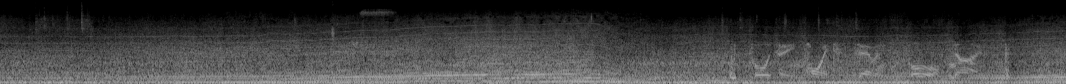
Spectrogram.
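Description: A dirt UMP modified race car engine in the iRacing sim roars loud and continuous, its pitch climbing and falling as the throttle opens and lifts, with a voice talking over the drone.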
